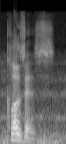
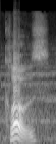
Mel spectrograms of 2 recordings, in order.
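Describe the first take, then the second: First: It is two syllables, sounding like closes. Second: It is one syllable with a final z sound. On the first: The speaker calls it wrong. "about half of you said closes" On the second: The speaker calls it right. "then you sounded like I said it"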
